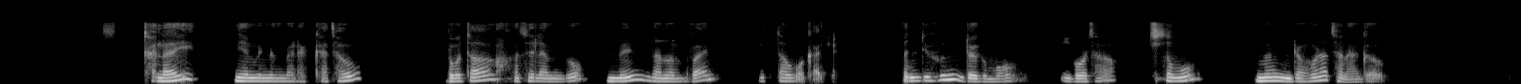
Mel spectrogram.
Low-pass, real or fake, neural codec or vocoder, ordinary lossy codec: 7.2 kHz; fake; codec, 16 kHz, 2 kbps, X-Codec, HuBERT features, trained on LibriSpeech; AAC, 48 kbps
